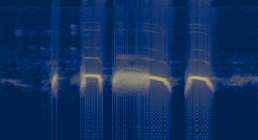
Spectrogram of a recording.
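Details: Decoy spotted dove calling loudly and clearly to lure wild doves. A soft lead-in, a sharp tap note, a short coo, a long pulsing coo falling at its end and a final sliding coo, with faint quiet coos around them.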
